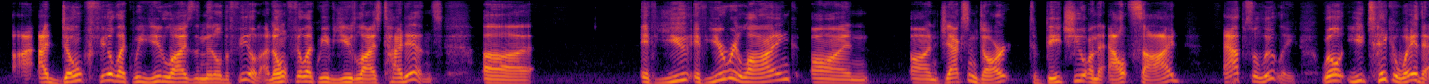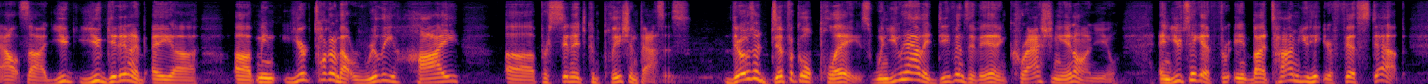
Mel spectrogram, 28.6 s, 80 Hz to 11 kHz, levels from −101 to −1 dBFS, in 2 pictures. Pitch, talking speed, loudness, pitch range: 165 Hz, 185 wpm, -29 LUFS, 145-205 Hz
